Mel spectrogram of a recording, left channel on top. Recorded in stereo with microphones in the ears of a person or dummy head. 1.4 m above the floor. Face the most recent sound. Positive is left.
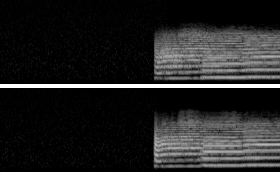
turn(degrees=-55)  # may be behind; listen again after turning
